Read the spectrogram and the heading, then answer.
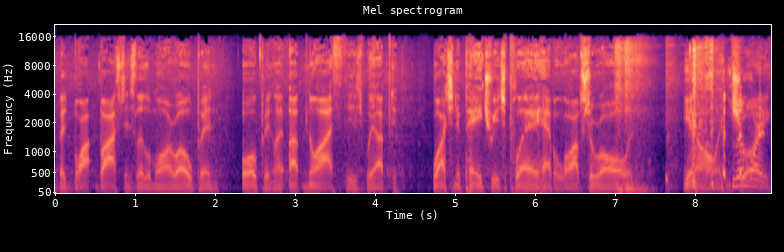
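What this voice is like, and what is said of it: Nasal put-on Boston accent. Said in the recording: “A little more nasal ... Lobster roll puts me into that Boston, you know, kind of accent”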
